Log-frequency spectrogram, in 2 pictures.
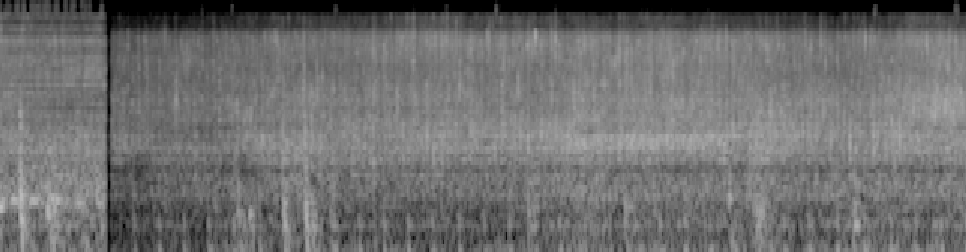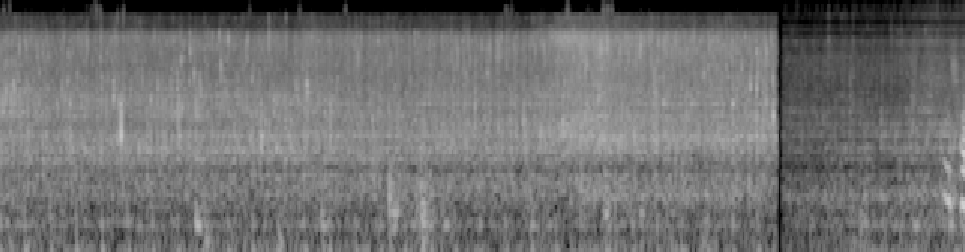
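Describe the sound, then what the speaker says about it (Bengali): Spice masala fries and gets stirred in a pan before chicken is added, a loud, unbroken sizzling hiss that runs for most of the stretch with a faint scrape of stirring, then cuts off abruptly near the end. "মশলাটা একটু কষিয়ে নিচ্ছি ভালো করে"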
